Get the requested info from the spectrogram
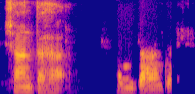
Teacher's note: తకు సవర్ణం ఏమవుతుంది నకారమే అవుతుంది కాబట్టి శాం కాస్త శాన్ అవుతుంది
